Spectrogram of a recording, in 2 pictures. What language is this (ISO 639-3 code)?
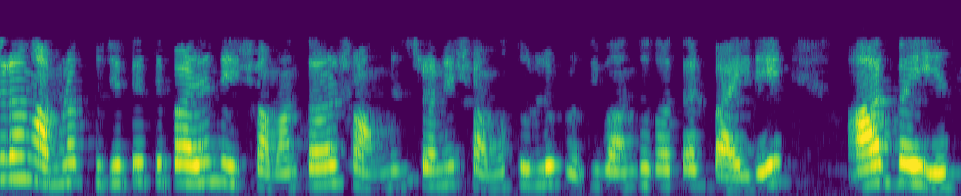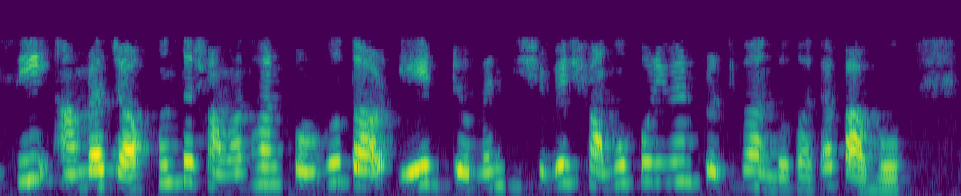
ben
